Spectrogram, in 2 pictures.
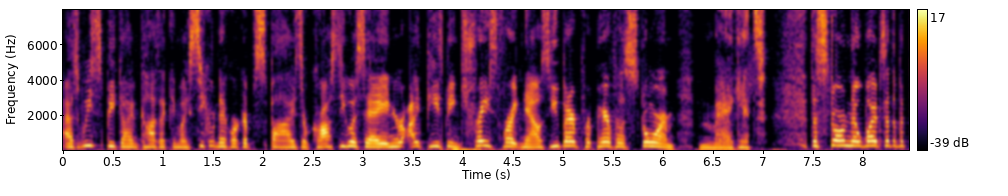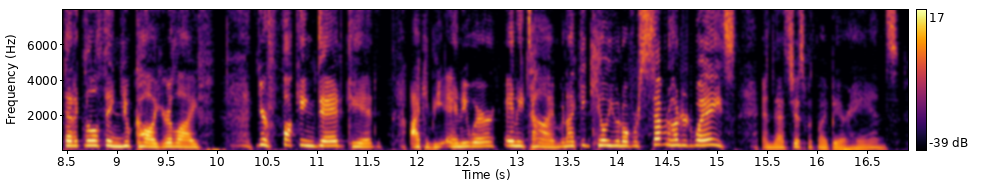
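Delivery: put-on enraged, menacing tone. Getting into character for Daniel, acting an enraged threat. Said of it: "let me get into character".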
